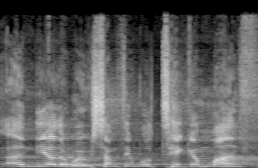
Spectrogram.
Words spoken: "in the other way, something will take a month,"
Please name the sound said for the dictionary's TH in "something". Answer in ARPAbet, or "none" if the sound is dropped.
TH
